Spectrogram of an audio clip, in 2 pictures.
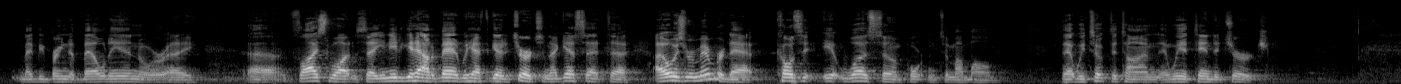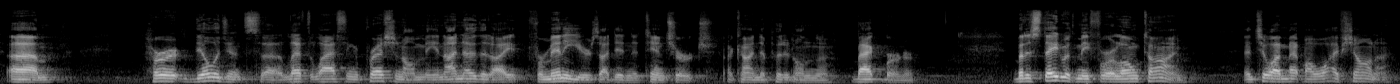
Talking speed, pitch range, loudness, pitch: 210 wpm, 110-140 Hz, -24 LUFS, 125 Hz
